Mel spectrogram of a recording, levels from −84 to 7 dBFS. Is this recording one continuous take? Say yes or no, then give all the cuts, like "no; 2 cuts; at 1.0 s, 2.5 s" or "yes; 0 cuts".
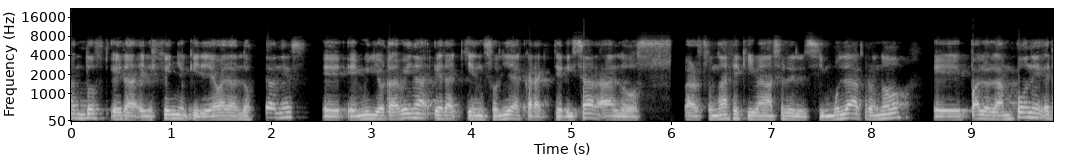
no; 3 cuts; at 2.4 s, 6.0 s, 8.5 s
